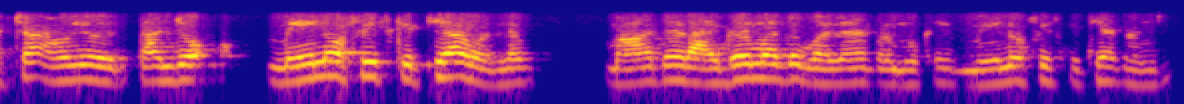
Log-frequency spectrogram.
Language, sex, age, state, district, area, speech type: Sindhi, male, 18-30, Maharashtra, Thane, urban, conversation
